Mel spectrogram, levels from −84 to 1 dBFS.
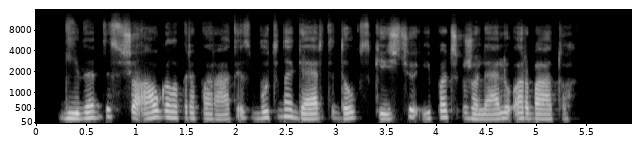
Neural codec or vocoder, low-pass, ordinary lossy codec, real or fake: autoencoder, 48 kHz, 128 numbers a frame, DAC-VAE, trained on Japanese speech; 14.4 kHz; Opus, 64 kbps; fake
